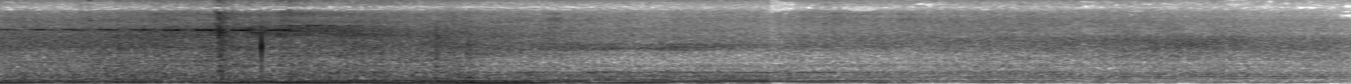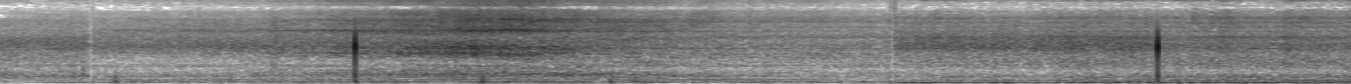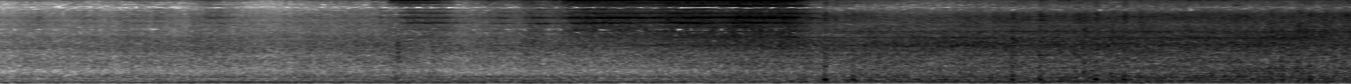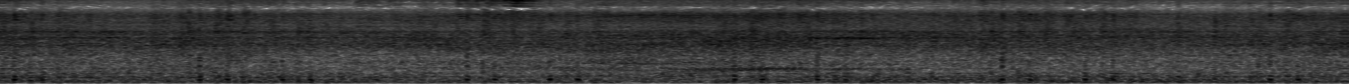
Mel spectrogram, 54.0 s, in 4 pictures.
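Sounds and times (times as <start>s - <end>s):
high wheel squeal: 0.0s - 3.6s, 25.3s - 35.3s, 41.2s - 49.9s
passenger train rumble: 0.0s - 54.0s.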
